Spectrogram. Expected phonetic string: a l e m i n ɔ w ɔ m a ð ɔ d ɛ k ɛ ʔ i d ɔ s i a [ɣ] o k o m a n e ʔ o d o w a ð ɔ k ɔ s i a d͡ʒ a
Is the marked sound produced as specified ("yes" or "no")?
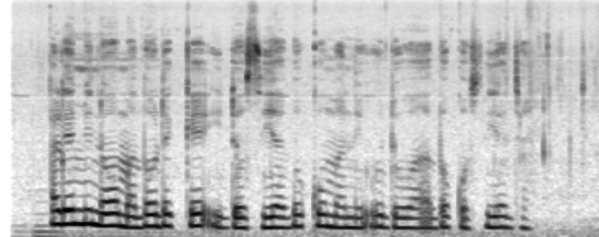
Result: no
